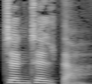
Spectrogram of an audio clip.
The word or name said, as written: चंचलता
